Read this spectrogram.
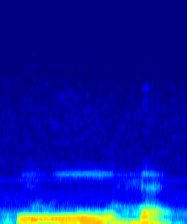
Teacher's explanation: ओ के बाद हम काफ़ी समय लेते हैं बोलने में, 3 गुना समय लेते हैं, तो यहाँ 3 लगा दिया और उसके बाद म है, तो ओ म। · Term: प्लुत स्वर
